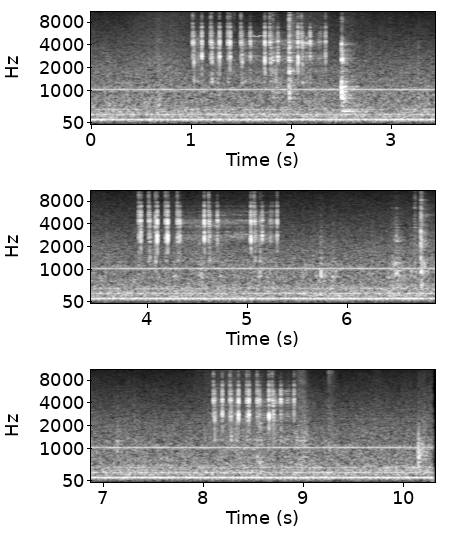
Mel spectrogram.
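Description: Three bursts of rapid small clicking from hand work on the robot arm's battery cover and cable carrier during reassembly, with a few single ticks between, over a steady low hum.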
